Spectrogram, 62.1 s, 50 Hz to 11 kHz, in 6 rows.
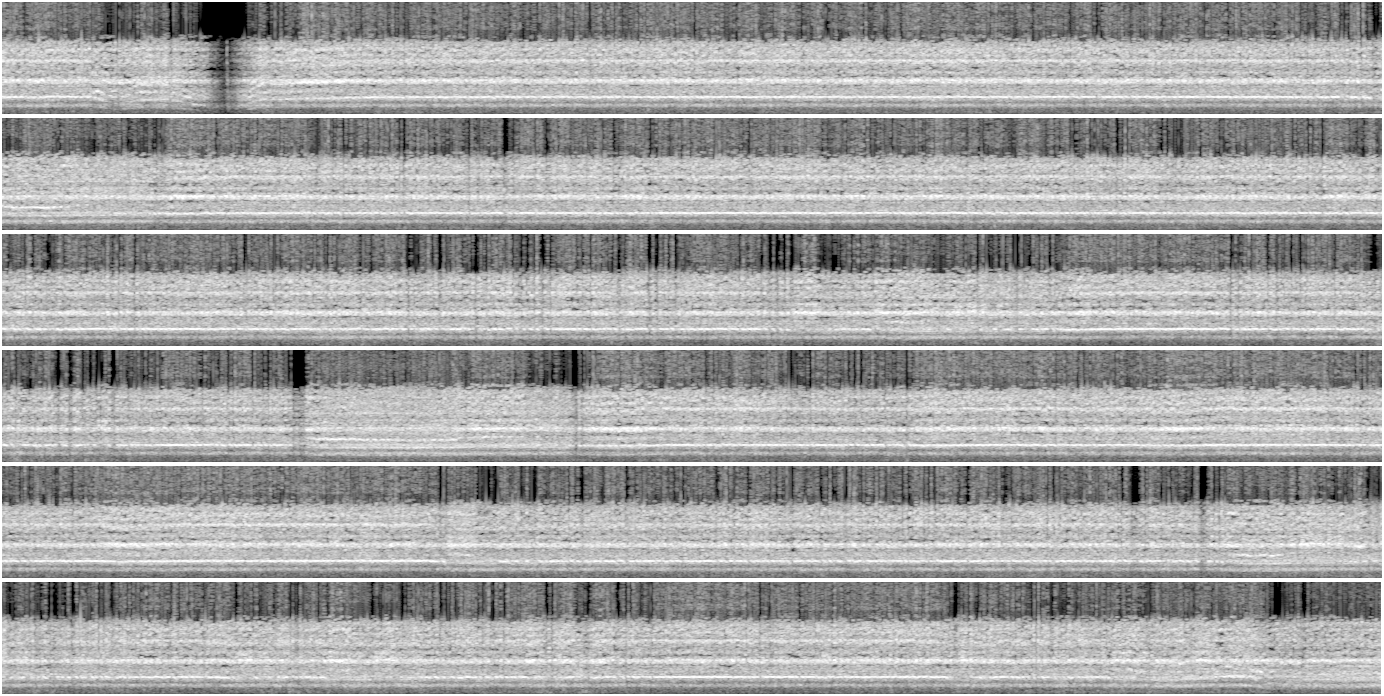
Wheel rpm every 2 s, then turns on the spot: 200, 180, 230, 240, 230, 230, 230, 230, 230, 240, 230, 230, 230, 230, 230, 230, 230, 220, 230, 230, 230, 230, 230, 230, 230, 230, 230, 230, 230, 230, 220.
none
